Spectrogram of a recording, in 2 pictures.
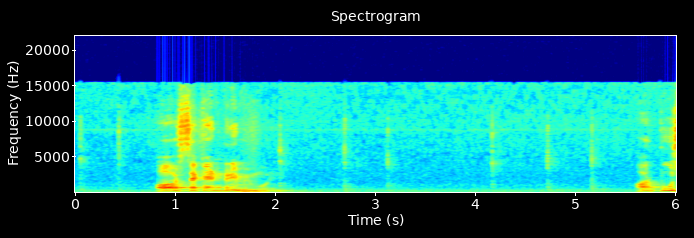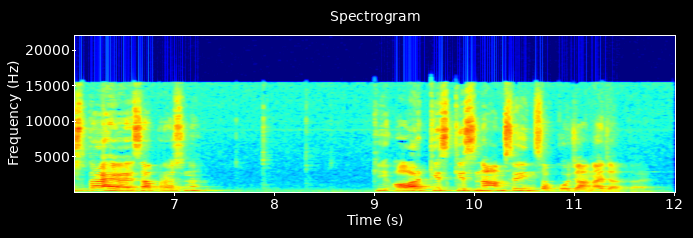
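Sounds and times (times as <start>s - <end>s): clicks and taps of writing: 0.0s - 0.7s, 2.0s - 3.4s, 4.2s - 5.4s, 7.6s - 8.8s
man talking: 0.8s - 2.2s, 5.6s - 7.5s, 9.0s - 11.9s.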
